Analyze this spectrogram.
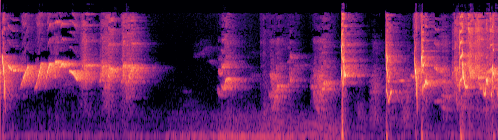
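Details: Orange-spotted bulbul singing for training competition songbirds: a quick series of bright descending whistled phrases, a short near-silent gap, then scattered chirps and sharp clicking notes.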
